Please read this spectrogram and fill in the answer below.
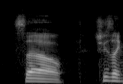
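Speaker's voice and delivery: ordinary talk, nothing marked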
